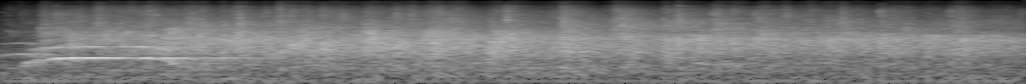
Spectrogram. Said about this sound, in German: Okay, danke an Vater, Applaus.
